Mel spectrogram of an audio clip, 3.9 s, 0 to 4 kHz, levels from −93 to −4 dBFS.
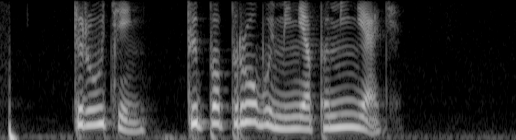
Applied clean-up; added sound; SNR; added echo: none; none; none; none.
